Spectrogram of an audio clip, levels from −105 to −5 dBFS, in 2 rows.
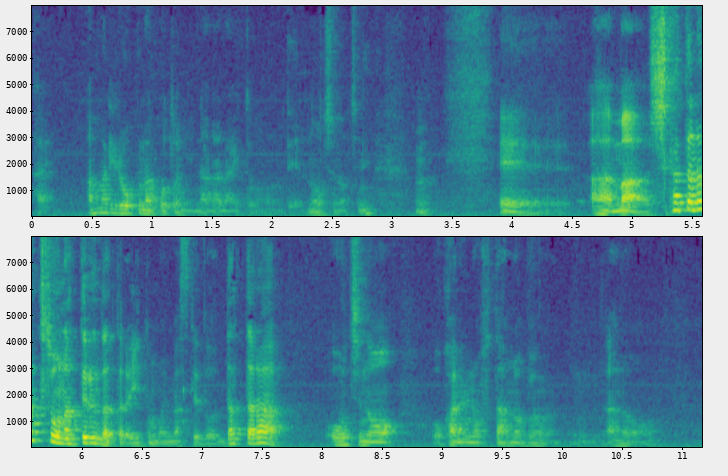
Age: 40-59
